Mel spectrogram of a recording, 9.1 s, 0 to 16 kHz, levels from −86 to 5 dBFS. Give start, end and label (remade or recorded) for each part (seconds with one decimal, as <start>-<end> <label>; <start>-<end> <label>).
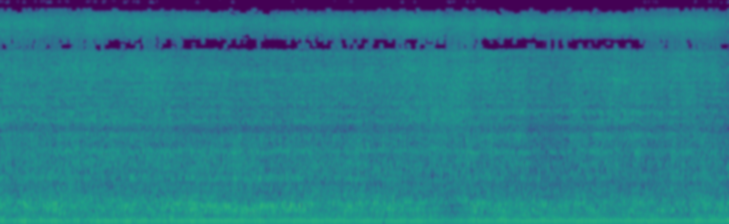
0.0-6.8 recorded; 6.8-8.7 remade; 8.7-9.1 recorded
